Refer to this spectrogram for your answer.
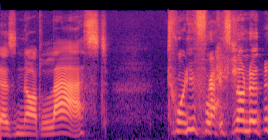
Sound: laughs

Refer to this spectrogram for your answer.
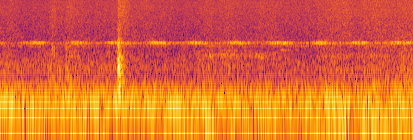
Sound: crickets chirping

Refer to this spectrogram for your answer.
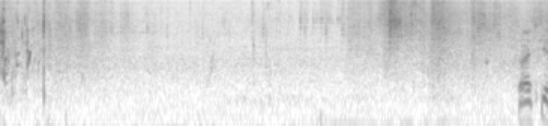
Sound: water sloshing

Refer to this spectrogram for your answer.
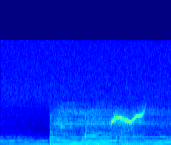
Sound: whistles

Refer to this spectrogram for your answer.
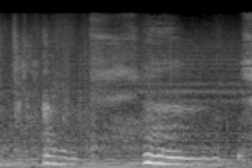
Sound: moans and whimpers

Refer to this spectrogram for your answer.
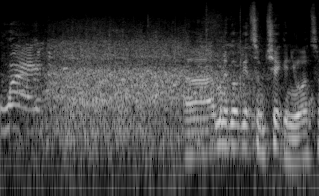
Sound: audience laughing

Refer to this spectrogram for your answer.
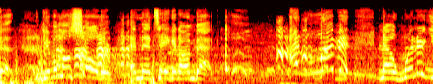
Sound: laughing

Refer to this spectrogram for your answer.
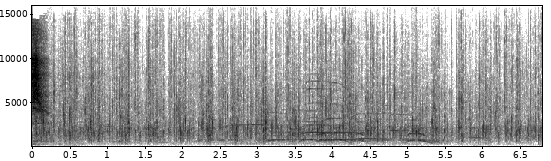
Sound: audience cheering and applauding

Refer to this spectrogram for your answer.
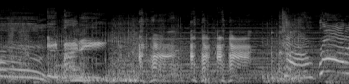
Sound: laughs

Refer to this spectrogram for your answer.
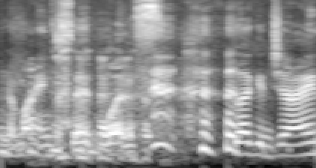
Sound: laughter

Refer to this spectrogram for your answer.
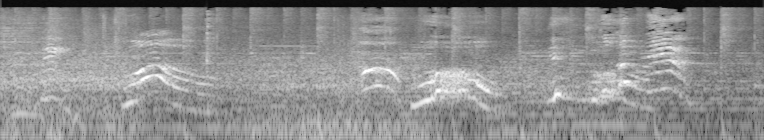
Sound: girls make lots of amazed noises

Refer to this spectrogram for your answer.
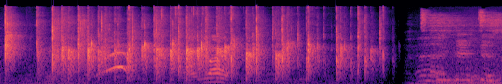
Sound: crowd cheers and applauds

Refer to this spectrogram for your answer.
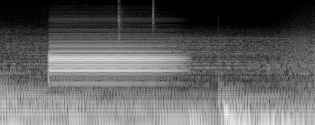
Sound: buzzer

